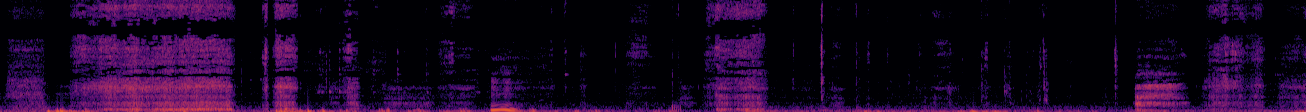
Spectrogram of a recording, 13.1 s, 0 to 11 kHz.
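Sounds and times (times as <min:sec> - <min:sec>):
man chewing noodles: 0:00.5 - 0:13.0
noodle slurps: 0:00.7 - 0:03.6.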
